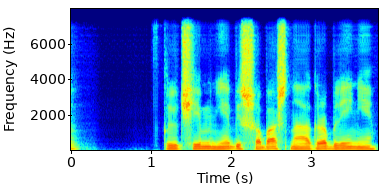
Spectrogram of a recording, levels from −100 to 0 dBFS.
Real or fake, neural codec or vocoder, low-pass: fake; codec, 16 kHz, about 1 kbps, DyCAST, with the encoder's durations; 7.2 kHz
